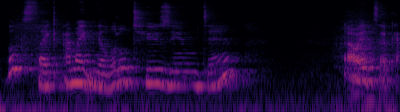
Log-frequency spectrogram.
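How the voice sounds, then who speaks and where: Soft-spoken and at a moderate pace, a woman talks in a room with audible echo. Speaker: software trainer. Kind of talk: tutorial. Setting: live online class. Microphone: too quiet for some listeners.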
